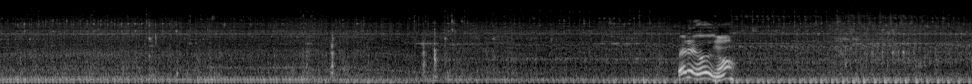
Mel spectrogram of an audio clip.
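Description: A motorcycle engine rumbles steadily as the bike rides over rough ground.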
